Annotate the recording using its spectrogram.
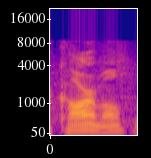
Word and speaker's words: caramel: Neither of them are caramel, which is the correct way to say it.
